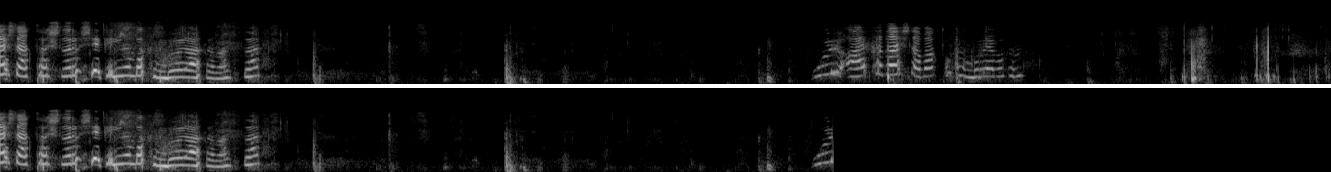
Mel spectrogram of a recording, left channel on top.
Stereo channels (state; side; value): drops out; right; at 8.3 s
